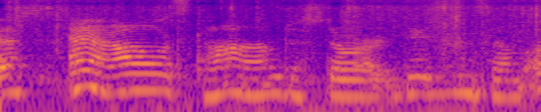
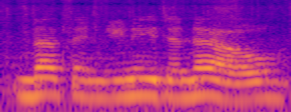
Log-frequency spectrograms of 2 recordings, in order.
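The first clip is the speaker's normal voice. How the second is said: usual speaking voice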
